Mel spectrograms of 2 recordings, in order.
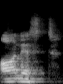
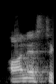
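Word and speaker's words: honest: से स्टार्ट हो रहा मगर हैच का प्रोनाउंसिएशन हम नहीं कर रहे हैं। तो उसी यहां पे एन का इस्तेमाल हो रहा है। प्रोनाउंसिएशन किससे स्टार्ट हो रहा है? ओ से। ऑनेस्ट ऑनेस्ट कहना चाहिए।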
